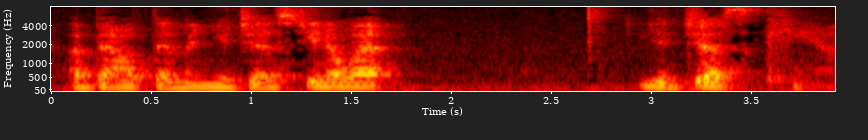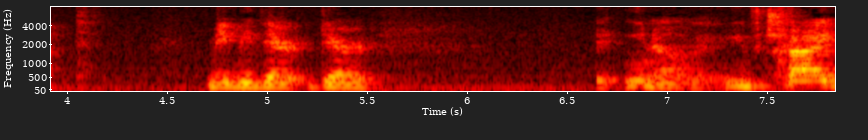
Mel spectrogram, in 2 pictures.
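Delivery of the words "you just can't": slow hushed whisper. Acted. To viewers, about a partner you can't stand: slow whisper. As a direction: breathe it out, slow and defeated.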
